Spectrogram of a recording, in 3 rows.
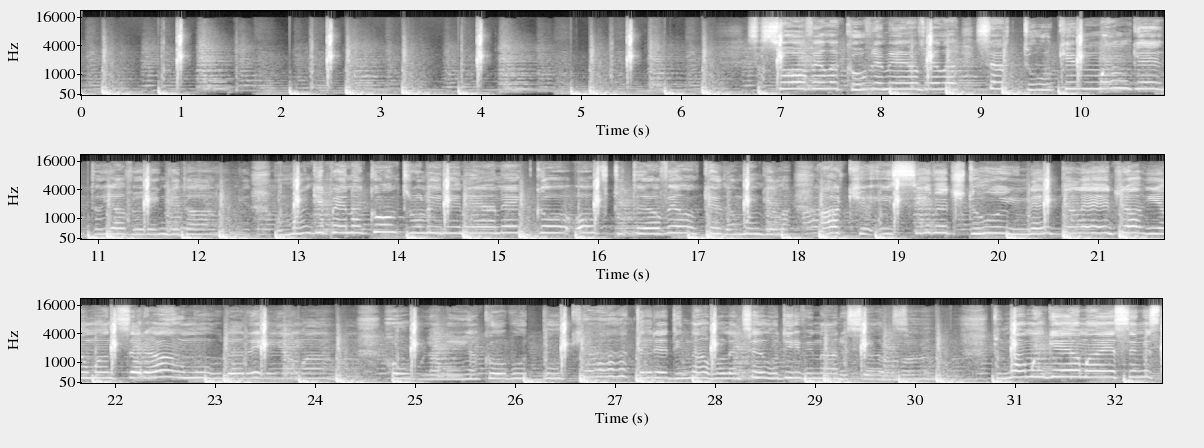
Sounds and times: Music: 0:00.0 - 0:32.4.

